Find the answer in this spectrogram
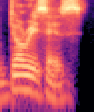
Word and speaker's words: Doris's: You know, when you have those apostrophes, S's after S's, then you need to add an extra syllable. Doris's.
